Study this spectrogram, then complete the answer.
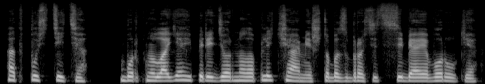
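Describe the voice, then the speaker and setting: Female audiobook narrator, low and measured, dry booth sound. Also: fairly even intonation, no room sound. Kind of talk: first-person audiobook narration.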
